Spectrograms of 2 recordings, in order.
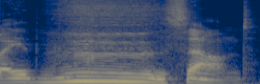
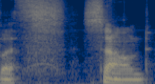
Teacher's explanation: this would have made a TH sound as in English then, so a voiced dental fricative, so a th sound.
